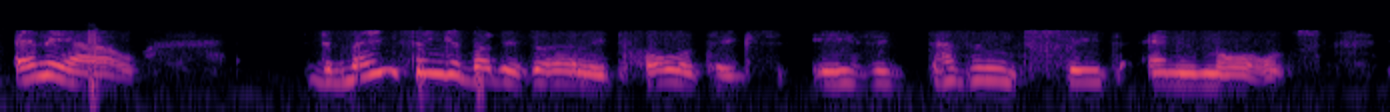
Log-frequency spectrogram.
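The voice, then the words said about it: Israeli accent. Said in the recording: “as you can tell by my accent, I was actually born there and lived there for the first 16 years of my life”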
